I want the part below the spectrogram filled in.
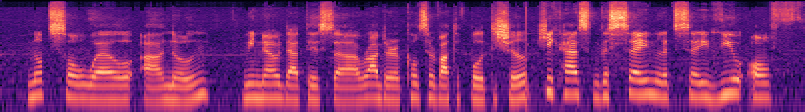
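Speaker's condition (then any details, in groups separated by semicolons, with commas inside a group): No condition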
